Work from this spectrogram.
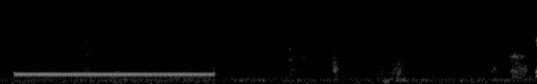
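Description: A steady two-second telephone tone on an outgoing call that then drops away to faint clicks and background noise.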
